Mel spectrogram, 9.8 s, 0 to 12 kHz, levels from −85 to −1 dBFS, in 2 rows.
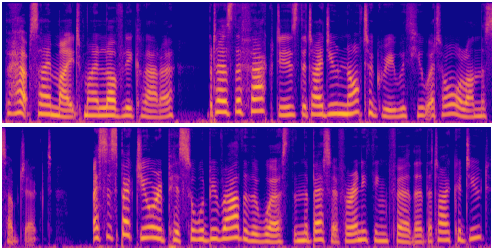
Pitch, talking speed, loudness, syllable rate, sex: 230 Hz, 275 wpm, -19 LUFS, 6.6 syllables/s, female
